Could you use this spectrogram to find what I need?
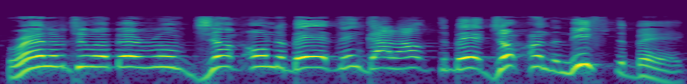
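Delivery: high-pitched, full-voiced dramatic retelling; fired-up preacher storytelling. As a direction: tell it like a preacher building to the climax.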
